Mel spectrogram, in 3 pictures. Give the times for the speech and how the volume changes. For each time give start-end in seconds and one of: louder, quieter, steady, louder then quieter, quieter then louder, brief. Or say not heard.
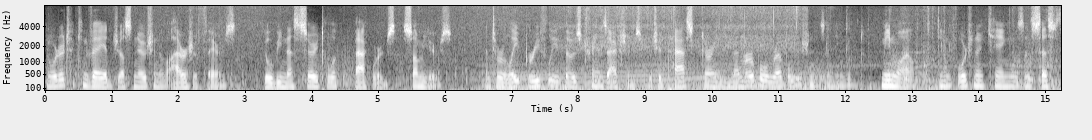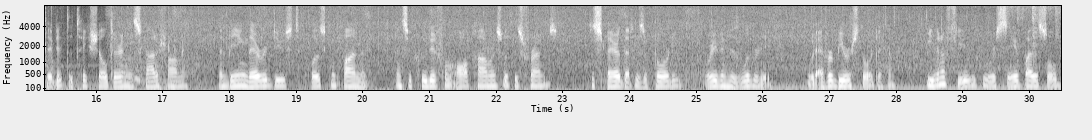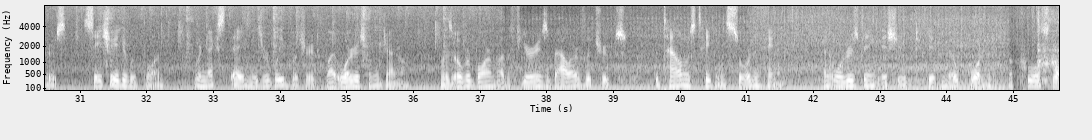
0.0-45.6 steady.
